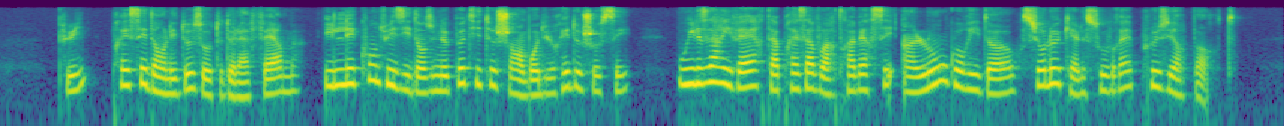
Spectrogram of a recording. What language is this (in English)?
French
